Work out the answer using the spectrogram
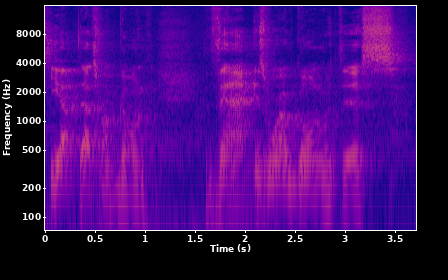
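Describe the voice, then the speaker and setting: A man with a lowish voice talks slowly while he composes on a livestream, thinking aloud and correcting himself as he goes. The room sounds roomy, and a guitar is heard clearly behind him. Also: expressive. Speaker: musician streaming while composing. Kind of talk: casual livestream talk while working.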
